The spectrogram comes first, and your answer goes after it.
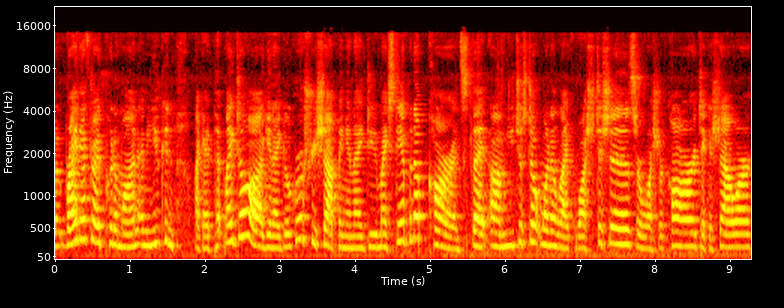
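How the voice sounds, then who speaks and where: Her pitch is medium and varies in an ordinary way. This woman speaks at a fairly quick pace. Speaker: nail product sales stylist. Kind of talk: live product demo and sales pitch. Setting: livestream video. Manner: fast.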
